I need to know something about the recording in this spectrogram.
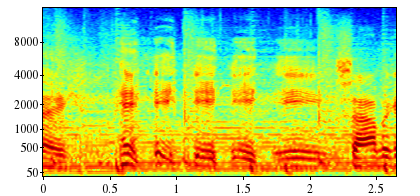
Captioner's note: chuckles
